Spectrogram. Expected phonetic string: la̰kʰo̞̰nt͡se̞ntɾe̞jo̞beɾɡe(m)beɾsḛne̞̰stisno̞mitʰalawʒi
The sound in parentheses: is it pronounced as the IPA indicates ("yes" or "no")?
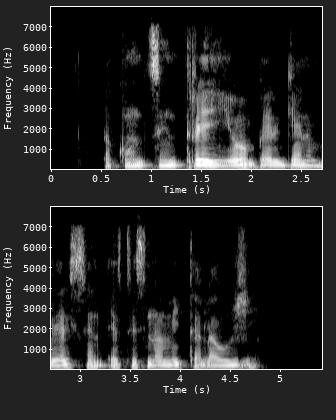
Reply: no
